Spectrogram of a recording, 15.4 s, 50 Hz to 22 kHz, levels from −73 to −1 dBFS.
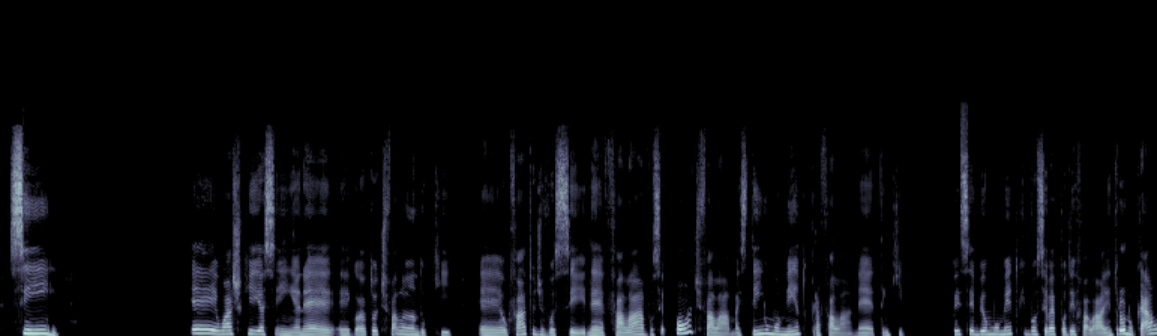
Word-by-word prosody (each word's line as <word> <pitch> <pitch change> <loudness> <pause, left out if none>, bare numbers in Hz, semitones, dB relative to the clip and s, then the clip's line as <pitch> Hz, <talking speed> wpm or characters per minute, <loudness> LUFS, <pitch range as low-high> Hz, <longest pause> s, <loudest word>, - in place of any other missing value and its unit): Sim. 245 - +7 1.7
É, 260 -1 +5
eu 225 0 0
acho 225 0 0
que 225 -3 -1
assim, 180 -5 -1
eh, 160 - -2
né, 180 -2 +1
é 170 0 -5
igual 170 +2 -2
eu 190 - -2
tô 210 +1 -1
te - - -12
falando, 190 -8 -2
que, 160 -1 -7 0.4
eh, 165 -1 -1
o 160 - -2
fato 215 +7 -1
de 190 -2 -6
você, 160 -3 -1
né, 165 -1 0
falar, 170 +5 +1
você 170 0 -5
pode 290 +7 +3
falar, 145 -6 -1
mas 150 +3 -6
tem 230 +2 0
o - - +2
momento 210 0 -1
pra 165 - -6
falar, 135 -6 -4
né, 145 0 -4
tem 160 +1 -10
que 180 +2 -13 0.6
perceber 210 -1 0
o - - -2
momento 215 +2 -2
que 215 - -15
você 210 -1 -2
vai 205 0 +2
poder 190 +2 -3
falar. 140 -5 0
Entrou 235 +10 +4
no 205 -5 0
carro, 245 +9 +2
185 Hz, 175 wpm, -23 LUFS, 160-220 Hz, 1.7 s, Sim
